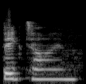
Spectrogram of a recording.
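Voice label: "big time", English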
